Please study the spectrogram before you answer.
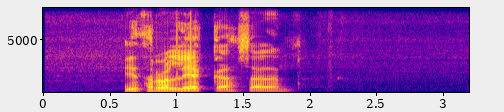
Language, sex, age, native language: Icelandic, male, 30-39, Icelandic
